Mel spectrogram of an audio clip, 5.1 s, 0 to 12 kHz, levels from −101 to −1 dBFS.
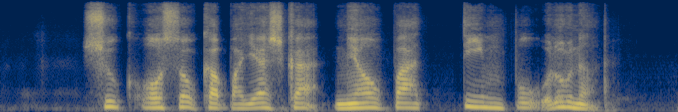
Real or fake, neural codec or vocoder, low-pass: fake; codec, 16 kHz in and 24 kHz out, 0.9 kbps, LongCat-Audio-Codec, fine tuned four codebook decoder; 10.8 kHz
